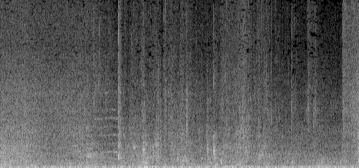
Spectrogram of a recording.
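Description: Live shrimp, the day's harvest from Lake Bourne near New Orleans, being emptied in a boat's hold: a steady rush of splashing water with scattered clicks and patters over a low, droning engine hum, with no talking.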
